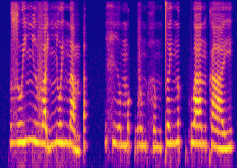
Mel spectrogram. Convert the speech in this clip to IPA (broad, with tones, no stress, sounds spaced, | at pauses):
z u˨˦ j ɲ ɨ˧ v a̰˧˨ j ɲ o˧ j n a̰˧˨ m ʔ | x i̤˨˩ ə̯ m ɔ˨˩ k̚ v ə̤˨˩ m h ə̤˨˩ m t̪ ə˧ j n ə˦˥ p̚ h w aː˧ n k aː˧˩˨ j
